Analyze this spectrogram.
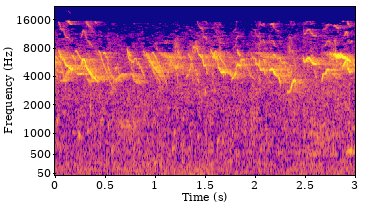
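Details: Caged white-eye giving a continuous, high, thin twittering song of fast chirps and slurred notes, a recording used to make caged white-eyes sing.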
